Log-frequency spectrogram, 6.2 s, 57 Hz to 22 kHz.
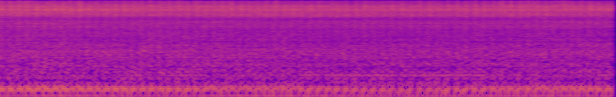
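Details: Warmed-up 1974 Honda CB550 after static timing set and carburetor synchronization: steady, even four-cylinder idle burble with no misses or surging, idle now adjustable from about 500 rpm.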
